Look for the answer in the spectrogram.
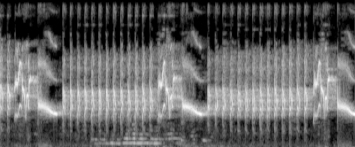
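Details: Asian pied starling (jalak suren) singing at full power in the loud 'tembakan' (gunshot) style: a high swooping whistle dropping into a rapid, harsh pulsed rattle, the pattern repeating about every two seconds, with faint low murmurs behind.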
